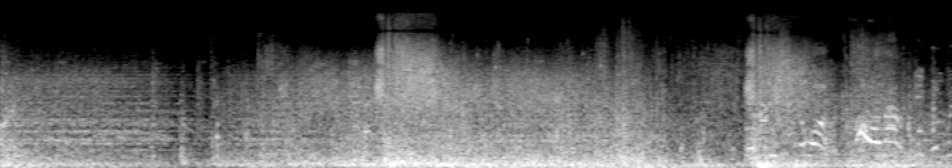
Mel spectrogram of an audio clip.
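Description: Cannon fire and explosions in Assassin's Creed Brotherhood rumble in heavy, overlapping booms with a couple of louder blasts, under a game soundtrack while characters speak.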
